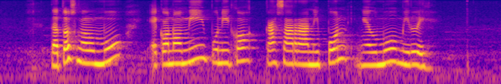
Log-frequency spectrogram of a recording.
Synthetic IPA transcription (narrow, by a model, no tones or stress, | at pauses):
d̪̥a̤t̪ʊsŋəlmuʔekonomipunikɔkasaɾanipʊnŋəlmumilɪh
